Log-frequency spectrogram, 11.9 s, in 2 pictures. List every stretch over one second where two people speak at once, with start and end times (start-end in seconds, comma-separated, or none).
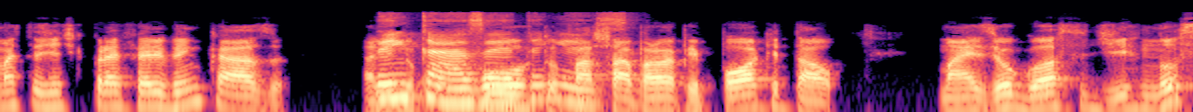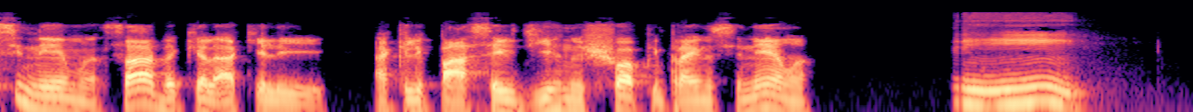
1.8-3.2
